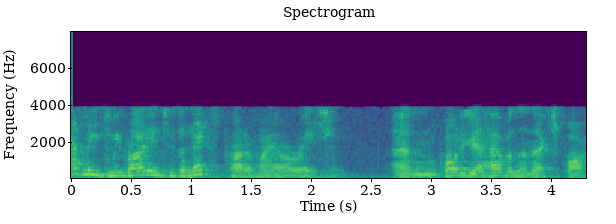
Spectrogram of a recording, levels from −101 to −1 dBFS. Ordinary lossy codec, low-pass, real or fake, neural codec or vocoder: AAC, 16 kbps; 7.2 kHz; real; none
